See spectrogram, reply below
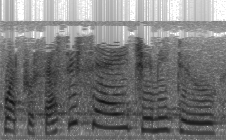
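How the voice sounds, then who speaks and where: A woman's voice: a little high, lively intonation, measured pace. An actress playing a pointed, sarcastic young woman student in a 1970s radio drama. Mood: bitter, accusing. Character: sharp-tongued young woman student, bitter and mocking. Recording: tinny old radio recording, faint hiss.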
